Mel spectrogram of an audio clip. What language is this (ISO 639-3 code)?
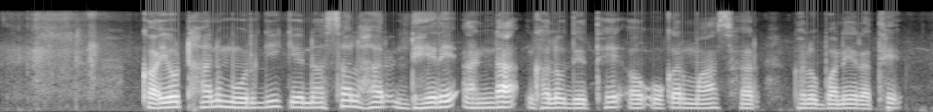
hne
